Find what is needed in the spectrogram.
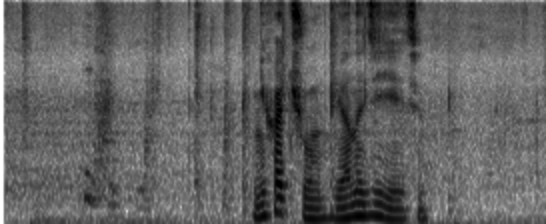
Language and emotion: Russian, neutral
